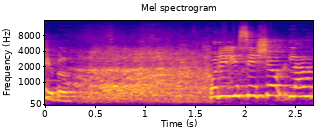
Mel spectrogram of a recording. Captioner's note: audience laughing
